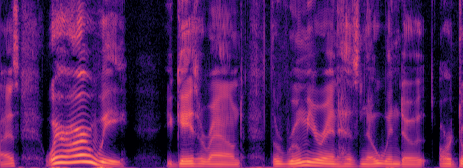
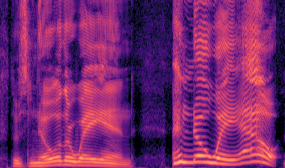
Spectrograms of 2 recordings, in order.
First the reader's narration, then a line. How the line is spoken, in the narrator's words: Jason wails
